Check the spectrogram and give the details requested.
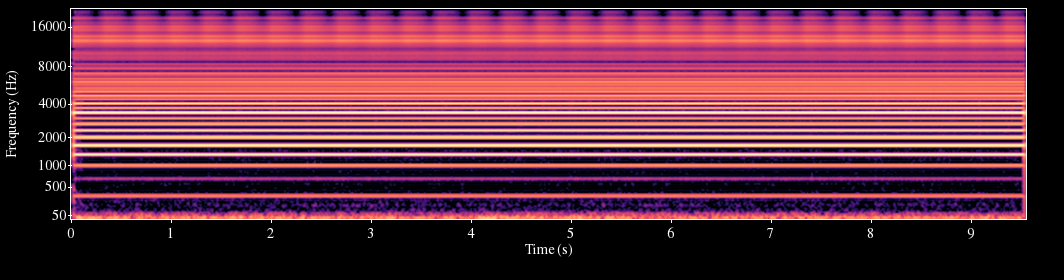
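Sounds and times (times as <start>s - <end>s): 
buzzer: 0.0s - 9.5s.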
